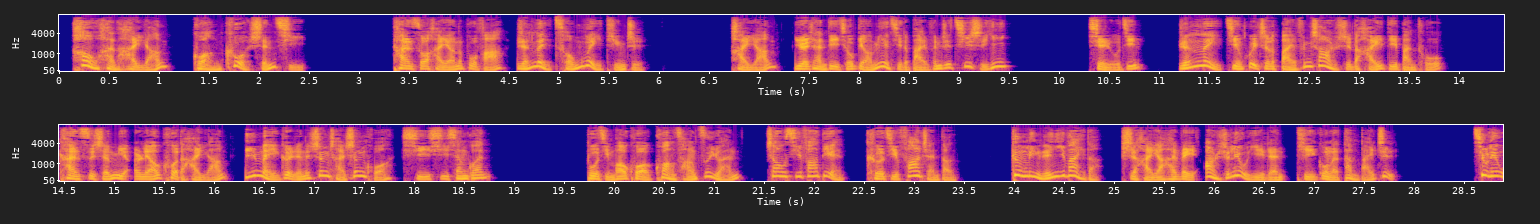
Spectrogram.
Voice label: 男 MG; 关爱海洋; 【男1号MG】关爱海洋; 飞碟说动画

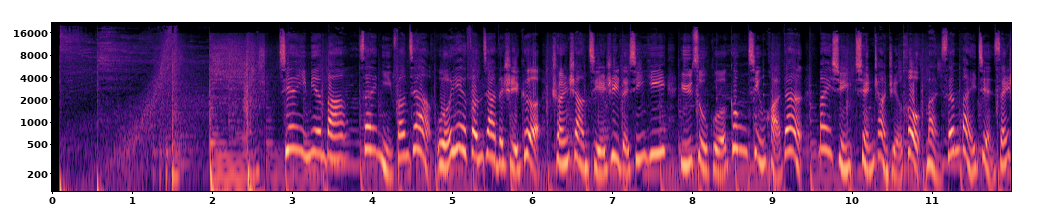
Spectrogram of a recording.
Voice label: 女 促销 女装; 麦寻女装

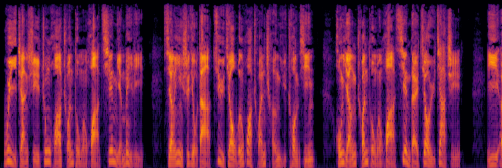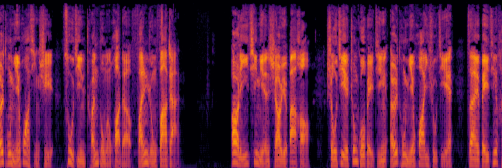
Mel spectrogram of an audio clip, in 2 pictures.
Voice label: 男29号新闻 新闻通讯

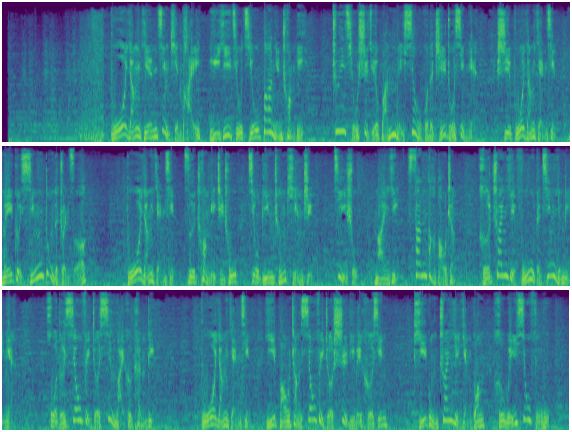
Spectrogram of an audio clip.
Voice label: 男 广告; 博洋眼镜品牌

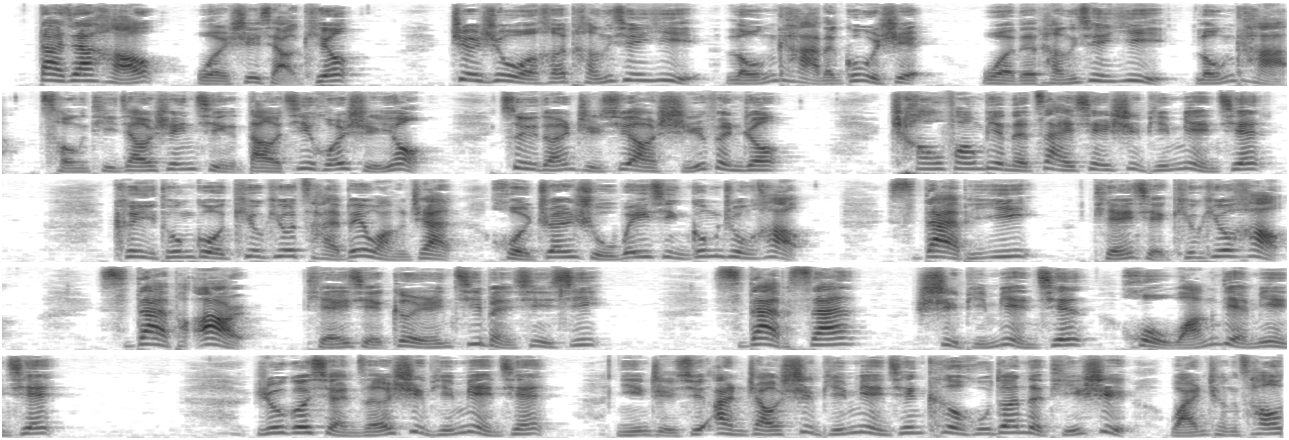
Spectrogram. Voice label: 男 角色模仿

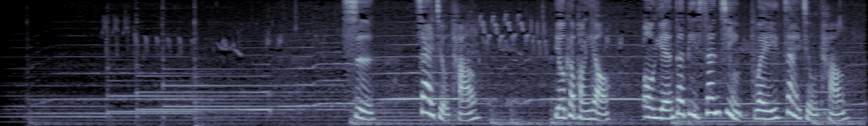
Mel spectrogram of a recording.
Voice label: 女 景点介绍 苏州

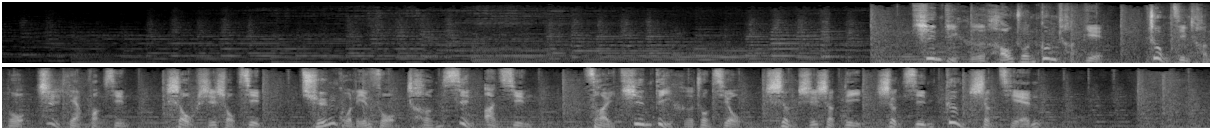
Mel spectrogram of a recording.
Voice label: 男 广告 大气力度

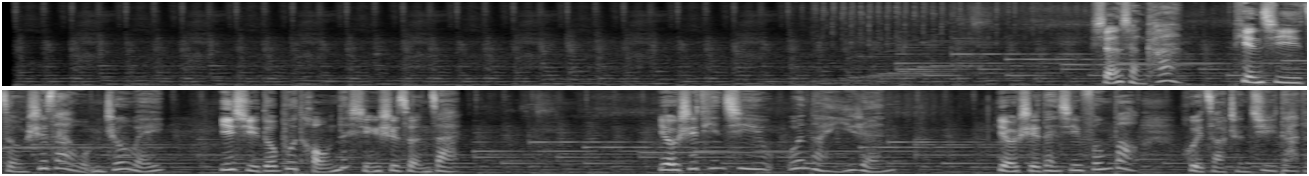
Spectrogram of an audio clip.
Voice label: 女 专题; 天气是怎样形成的

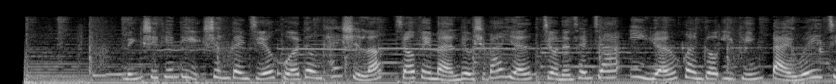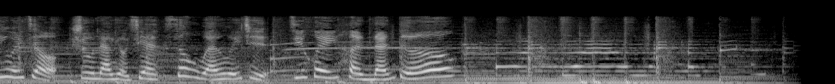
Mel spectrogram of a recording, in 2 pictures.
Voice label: 女 广告 零食天地

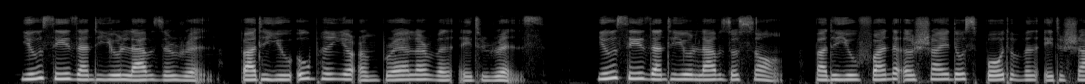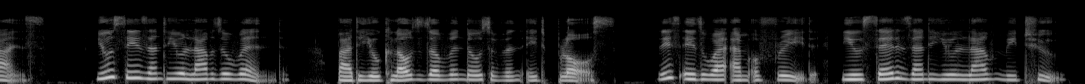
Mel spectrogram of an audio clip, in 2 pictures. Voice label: 女 英文

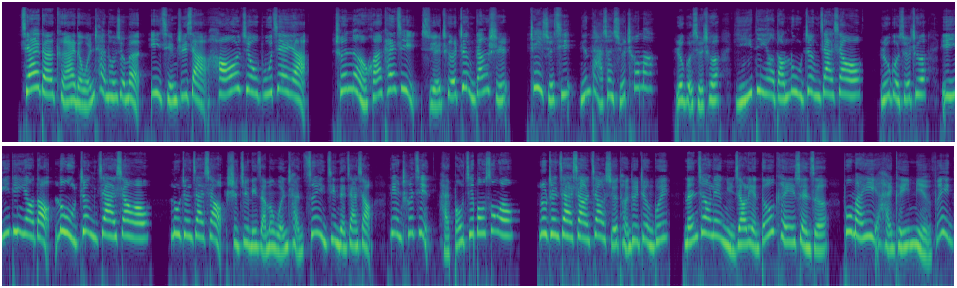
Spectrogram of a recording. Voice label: 女9号广播 驾校文产语音播报

